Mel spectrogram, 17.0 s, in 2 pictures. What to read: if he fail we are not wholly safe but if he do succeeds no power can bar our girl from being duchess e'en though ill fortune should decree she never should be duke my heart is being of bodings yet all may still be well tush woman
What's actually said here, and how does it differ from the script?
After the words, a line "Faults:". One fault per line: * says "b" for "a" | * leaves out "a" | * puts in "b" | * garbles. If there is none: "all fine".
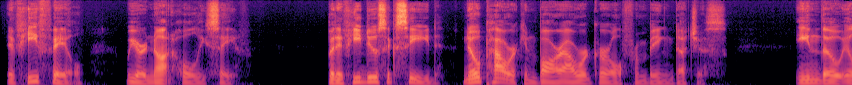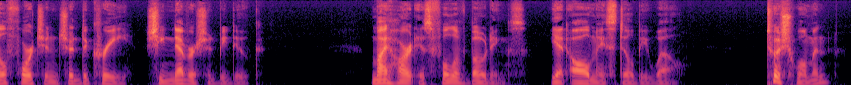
if he fail we are not wholly safe but if he do succeed no power can bar our girl from being duchess e'en though ill fortune should decree she never should be duke my heart is full of bodings yet all may still be well tush woman
Faults:
* says "succeed" for "succeeds"
* says "full" for "being"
